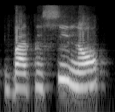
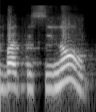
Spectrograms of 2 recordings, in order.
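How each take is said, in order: First: "vaticino" stressed on the third syllable, va-ti-CI-no. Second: "vaticinó" stressed on the last syllable, va-ti-ci-NÓ; stress on final NÓ. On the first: Teacher tests alternative C, stressing va-ti-CI-no. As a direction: put the weight on CI in "vaticino". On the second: Teacher shows C can change, stressing va-ti-ci-NÓ. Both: Shown as a demonstration. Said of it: "distintas formas de pronunciarse".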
